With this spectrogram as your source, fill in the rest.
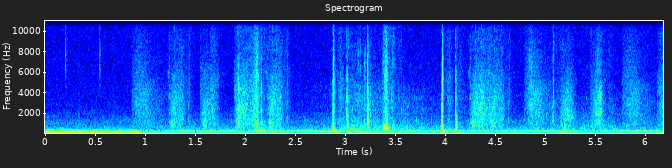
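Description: Light footsteps patter on sand.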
